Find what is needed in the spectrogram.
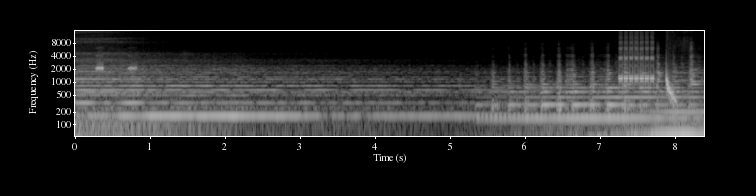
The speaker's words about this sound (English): Right, Froggy? She thought I named you Bruce. Bruce the frog. I like that.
